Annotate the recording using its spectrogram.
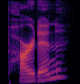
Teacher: If you say it with a flat voice like pardon, it sounds like you're bored. You need to use a rising intonation.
